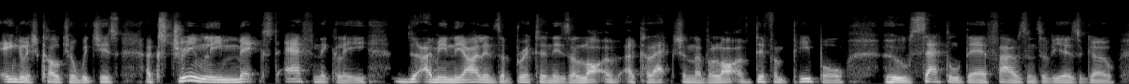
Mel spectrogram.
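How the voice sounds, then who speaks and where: Against a quiet background, a man with a fairly low pitch speaks at a fairly quick pace with fairly even intonation. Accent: Cardiff. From South Wales, Cardiff. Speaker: researcher and writer. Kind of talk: interview conversation.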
